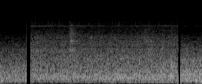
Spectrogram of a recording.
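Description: Steady outdoor background noise, an even hiss with no distinct source, broken by two brief dropouts: one shortly after the start and one just before the end.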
